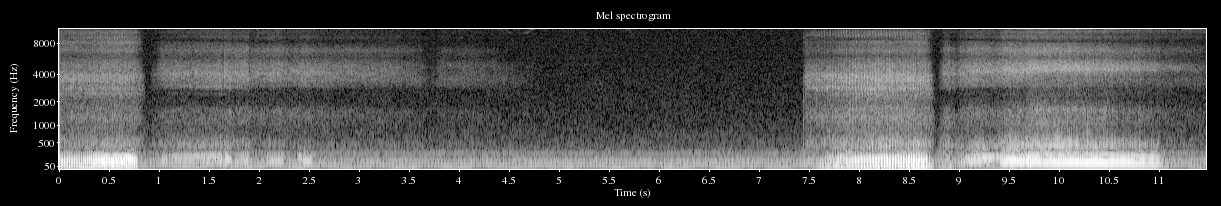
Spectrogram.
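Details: Sleeping pig named Queenie snoring: two deep, rumbling snore bursts, one at the start and a longer, louder one near the end, separated by quiet breathing. The sound is low and throaty with no other clear sounds.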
